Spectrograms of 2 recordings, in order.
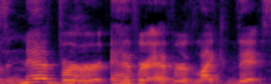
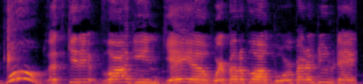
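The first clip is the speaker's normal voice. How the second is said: acted vlog hype, louder and higher; hyped-up; 4 semitones higher, 4 dB louder than usual. Replaying a good morning before vlogging, loud upbeat hype. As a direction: open with a whoop, then rally everyone. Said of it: "there will be certain days where I'm like".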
